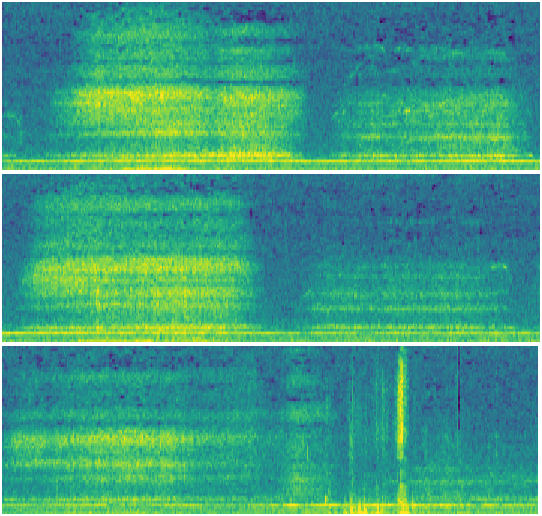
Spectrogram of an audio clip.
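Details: Slow, breathy whistling snore, about three breaths over ten seconds over a steady hum, from a person asleep after a night out.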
